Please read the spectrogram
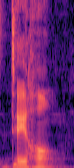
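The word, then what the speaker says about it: Daehong: a thing there we go um it is dejong spell that d-a d-a-e-h-o-n-g all one word yeah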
